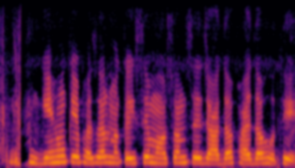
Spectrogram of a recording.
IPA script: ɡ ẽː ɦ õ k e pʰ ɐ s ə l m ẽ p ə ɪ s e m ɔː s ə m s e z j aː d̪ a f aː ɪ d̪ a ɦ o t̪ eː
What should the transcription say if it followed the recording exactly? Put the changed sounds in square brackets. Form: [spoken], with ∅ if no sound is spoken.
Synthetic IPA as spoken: ɡ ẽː ɦ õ k e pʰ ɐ s ə l m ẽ [k] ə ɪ s e m ɔː s ə m s e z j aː d̪ a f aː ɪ d̪ a ɦ o t̪ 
